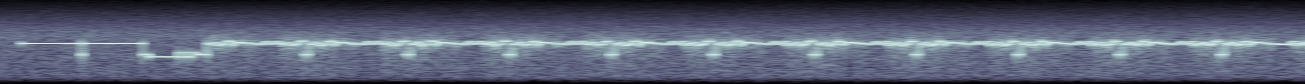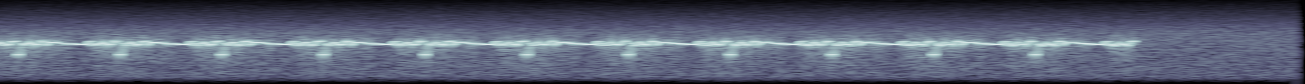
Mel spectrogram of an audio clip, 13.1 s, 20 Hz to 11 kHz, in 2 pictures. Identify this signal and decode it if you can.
SSTV (slow-scan television), PD 120, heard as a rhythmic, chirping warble.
